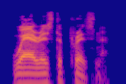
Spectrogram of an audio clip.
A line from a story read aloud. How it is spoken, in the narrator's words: Francisco asked him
